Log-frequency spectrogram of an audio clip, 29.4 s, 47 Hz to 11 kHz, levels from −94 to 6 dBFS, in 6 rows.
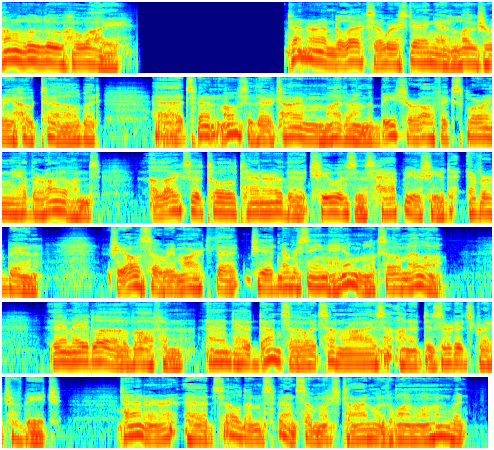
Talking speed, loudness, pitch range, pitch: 165 wpm, -16 LUFS, 90-115 Hz, 100 Hz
